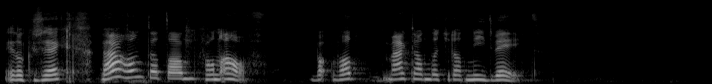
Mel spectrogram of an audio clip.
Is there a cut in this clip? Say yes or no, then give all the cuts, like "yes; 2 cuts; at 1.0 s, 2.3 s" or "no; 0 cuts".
no; 0 cuts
